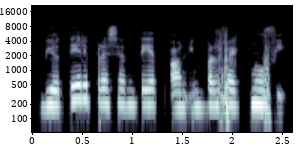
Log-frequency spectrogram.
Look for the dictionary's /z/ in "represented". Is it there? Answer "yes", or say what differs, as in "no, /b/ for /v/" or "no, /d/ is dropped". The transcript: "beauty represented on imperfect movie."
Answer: no, /s/ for /z/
